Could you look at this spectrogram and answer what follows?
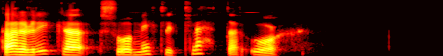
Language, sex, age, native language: Icelandic, male, 40-49, Icelandic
